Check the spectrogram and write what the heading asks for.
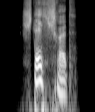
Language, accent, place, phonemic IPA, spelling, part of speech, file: German, Germany, Berlin, /ʃtɛçʃʁɪt/, Stechschritt, noun, De-Stechschritt.ogg
- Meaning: goose-step (style of marching)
